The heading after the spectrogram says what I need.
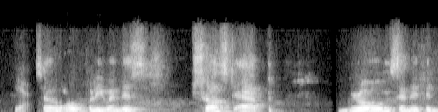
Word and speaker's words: TRVST: But then the app was called Trust, but it's spelled TRVST.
